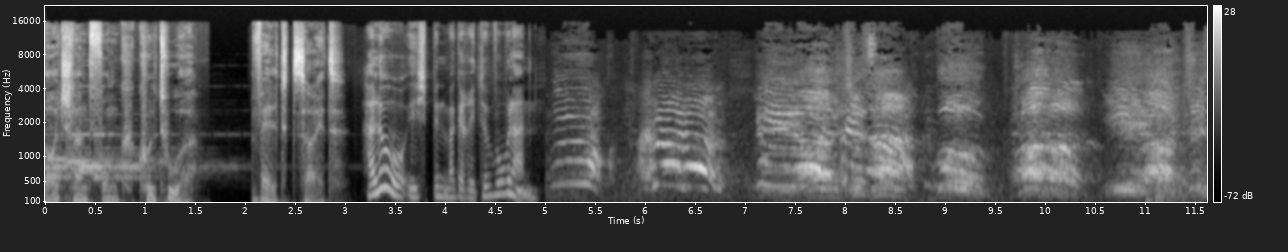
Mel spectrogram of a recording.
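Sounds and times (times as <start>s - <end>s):
speech: 0.2s - 5.2s
crowd chanting slogan at Polish Independence Day march: 5.9s - 11.6s.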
